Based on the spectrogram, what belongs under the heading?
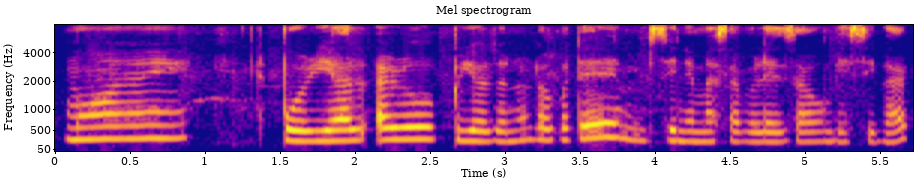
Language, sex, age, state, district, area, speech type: Assamese, female, 18-30, Assam, Lakhimpur, rural, spontaneous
